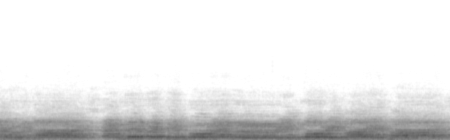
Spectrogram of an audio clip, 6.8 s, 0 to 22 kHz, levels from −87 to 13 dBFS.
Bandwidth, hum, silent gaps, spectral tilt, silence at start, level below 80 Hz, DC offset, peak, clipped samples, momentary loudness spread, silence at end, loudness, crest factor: 8 kHz; none; none; -6 dB/octave; 0 s; -66 dBFS; under 0.1%; -10 dBFS; under 0.1%; 5 LU; 0 s; -25 LUFS; 14 dB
